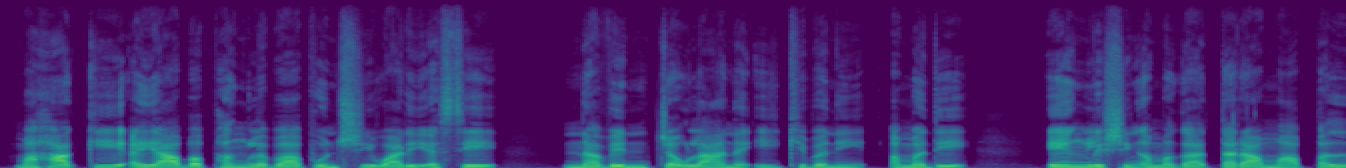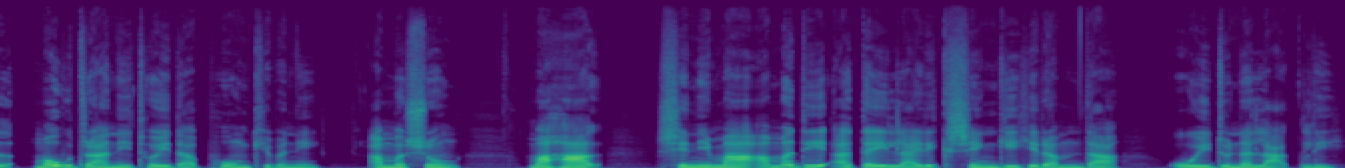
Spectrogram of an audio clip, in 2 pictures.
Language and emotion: Manipuri, neutral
